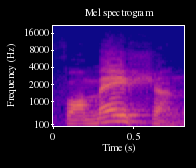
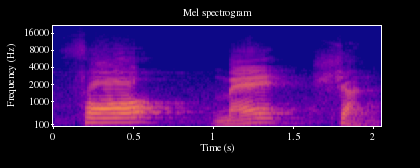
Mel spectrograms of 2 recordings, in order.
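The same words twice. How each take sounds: First: Formation joined up, MA raised, then falling; stress on MA. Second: Formation very slowly in three beats, for, may, shun; long pauses inside Formation; syllable by syllable. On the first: Teacher joining the word up, stress on MA. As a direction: lift the MA in formation at normal speed. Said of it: "it should go up". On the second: Teacher sounding out Formation for students, syllable by syllable. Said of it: "three syllables". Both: Shown as a demonstration.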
